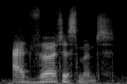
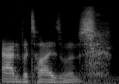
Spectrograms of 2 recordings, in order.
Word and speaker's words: advertisement: was trying to oh technically the correct way to pronounce this word in Australia is advertisement not advertisement I would take advertisement over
